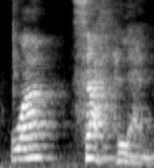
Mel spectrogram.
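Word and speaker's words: وسهلا: hay n es esto wa sahlan fíjense que no hay n el sonido de la n es este y este año no se pronuncia estos son tubos adverbios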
